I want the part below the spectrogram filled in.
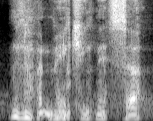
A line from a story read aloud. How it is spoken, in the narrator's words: I hissed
